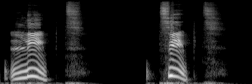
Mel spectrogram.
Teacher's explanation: Notice that in these words, the ED is pronounced as a consonant sound T.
